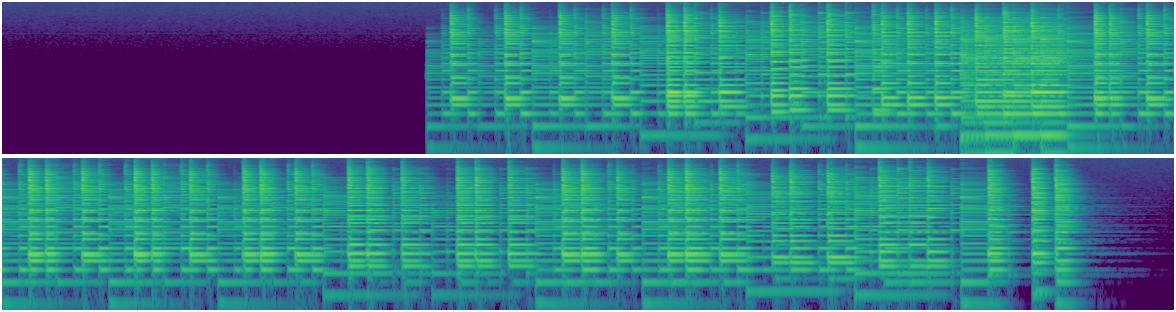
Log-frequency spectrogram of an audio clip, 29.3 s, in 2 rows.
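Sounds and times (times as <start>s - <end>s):
rock and roll piano: 5.3s - 28.3s.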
